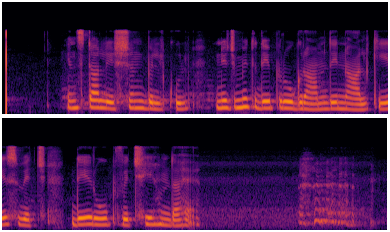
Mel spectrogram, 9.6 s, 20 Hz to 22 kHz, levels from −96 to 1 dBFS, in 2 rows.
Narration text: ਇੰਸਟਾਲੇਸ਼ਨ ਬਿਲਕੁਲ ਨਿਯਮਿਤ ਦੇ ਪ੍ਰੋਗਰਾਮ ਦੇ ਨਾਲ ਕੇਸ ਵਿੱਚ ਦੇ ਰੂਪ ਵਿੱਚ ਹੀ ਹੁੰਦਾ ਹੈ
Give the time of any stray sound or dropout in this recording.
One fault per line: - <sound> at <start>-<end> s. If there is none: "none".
- laugh at 8.5-9.4 s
